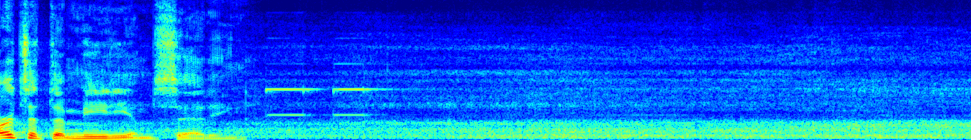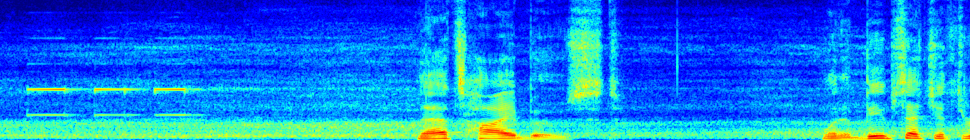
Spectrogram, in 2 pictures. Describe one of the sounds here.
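A robot vacuum cleaner hums and whirs steadily.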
